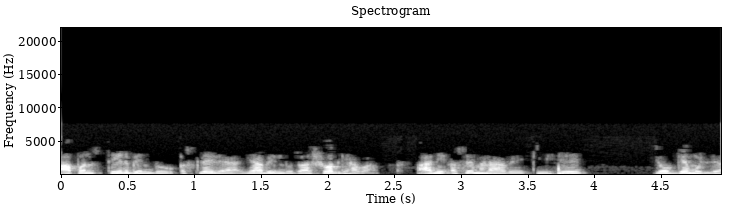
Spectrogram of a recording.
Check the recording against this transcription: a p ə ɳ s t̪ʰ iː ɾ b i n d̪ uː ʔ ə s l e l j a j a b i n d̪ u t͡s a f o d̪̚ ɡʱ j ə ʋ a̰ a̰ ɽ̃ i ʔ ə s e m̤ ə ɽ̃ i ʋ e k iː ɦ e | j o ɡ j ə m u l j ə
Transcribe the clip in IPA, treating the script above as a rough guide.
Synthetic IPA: a p ə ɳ s t̪ʰ iː ɾ b i n d̪ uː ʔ ə s l e l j a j a b i n d̪ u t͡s a ɕ o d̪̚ ɡʱ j a ʋ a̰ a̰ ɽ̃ i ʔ ə s e m̤ ə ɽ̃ a ʋ e k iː ɦ e | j o ɡ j ə m u l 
